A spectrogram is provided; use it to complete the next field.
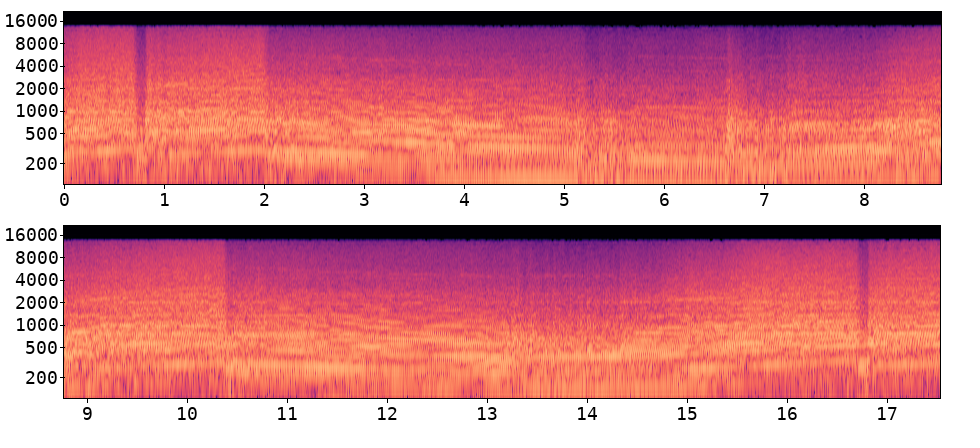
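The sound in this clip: Loud car engine accelerating and taking a corner: the engine note climbs in pitch, drops back as gears shift, then climbs again, repeating several times with no talk over it.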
